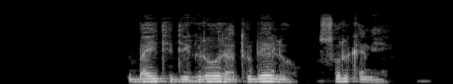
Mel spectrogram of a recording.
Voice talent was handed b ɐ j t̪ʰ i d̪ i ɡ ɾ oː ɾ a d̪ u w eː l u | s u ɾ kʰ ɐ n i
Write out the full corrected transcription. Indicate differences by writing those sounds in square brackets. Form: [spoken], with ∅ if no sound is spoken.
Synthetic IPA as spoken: b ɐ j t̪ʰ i d̪ i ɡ ɾ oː ɾ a [t̪] u [b] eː l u | s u ɾ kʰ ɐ n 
